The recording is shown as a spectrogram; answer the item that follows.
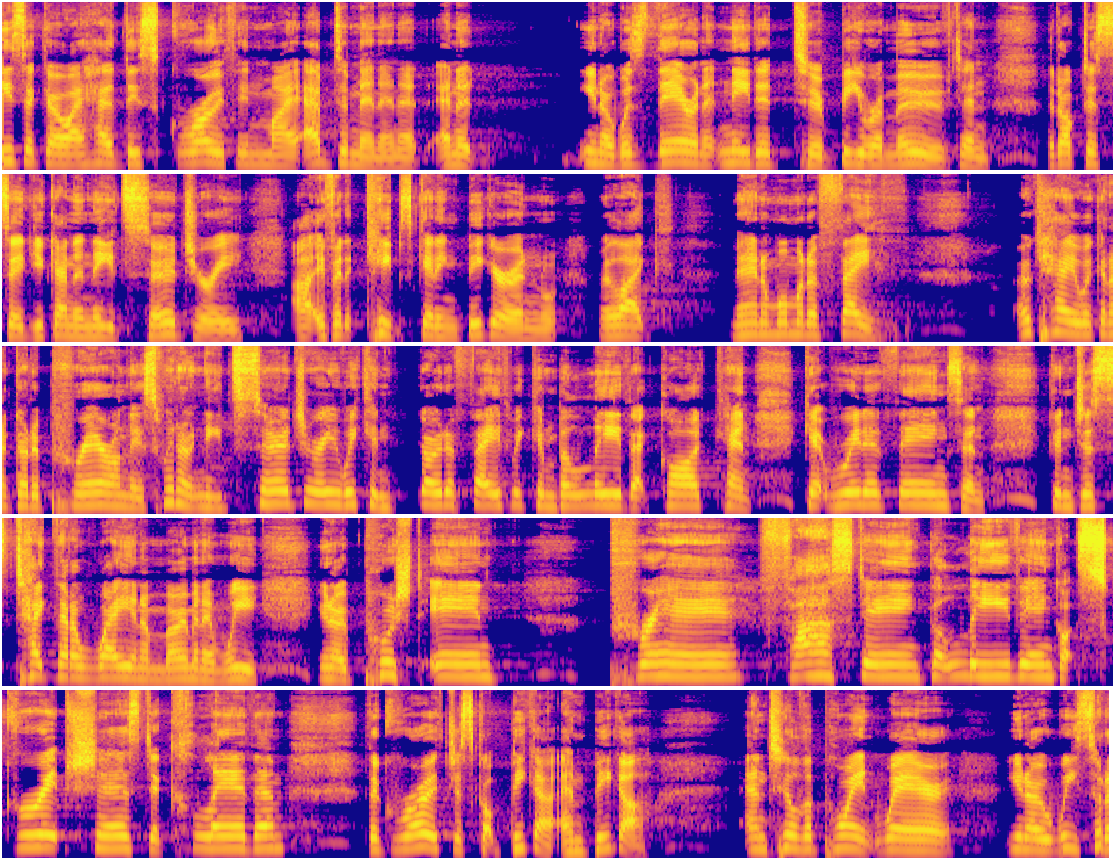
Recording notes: This was recorded in our 9am service on the 17th of July, 2022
